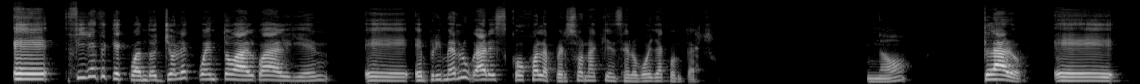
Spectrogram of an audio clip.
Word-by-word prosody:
Eh, 250 0 +6
fíjate 370 +4 -4
que 250 -1 -1
cuando 205 -1 0
yo 215 +5 -3
le 295 +4 -4
cuento 240 -3 -2
algo 210 -1 +5
a 210 -1 +5
alguien, 185 +1 -5 0.3
eh, 175 -2 -3
en 190 0 -2
primer 220 +4 -3
lugar, 225 -8 +1
escojo 220 -1 -5
a - - +4
la 195 -4 -2
persona 170 +4 -6
a - - -11
quien 180 -2 -10
se 155 - -8
lo 145 - -5
voy 160 +2 -5
a 165 - -9
contar. - - -13 1.7
¿No? 135 +5 -7 0.6
Claro, 230 -1 +6 0.2
eh, 170 -2 0
205 Hz, 145 wpm, -22 LUFS, 170-235 Hz, 1.7 s, Eh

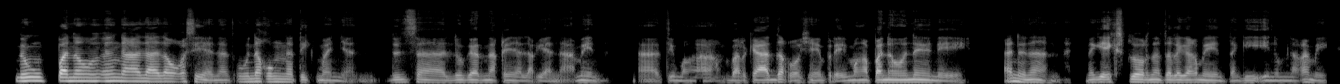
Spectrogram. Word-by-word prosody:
No'ng 170 +2 +6 0.2
panahon 160 -1 +6
ang 160 0 +4
naaalala 140 -2 +5
ko 130 - +1
kasi 125 -3 -2
'yan 95 -1 -3
at 100 0 -6
una 130 +2 +1
kong 130 -1 0
natikman 100 -6 -4
'yan, 75 -3 -13
do'n 110 +1 -3
sa 105 -3 -2
lugar 105 +1 -1
na 100 -1 -2
kinalakihan 85 -4 -5
namin 85 +3 -5 0.3
at 75 +2 -6
yung 90 -1 -7
mga 85 -1 -6
barkada 100 +2 +2
ko 90 +1 -4
siyempre 90 -4 -5
yung 95 +3 -3
mga 100 0 -1
panahon 105 0 +4
na 110 -1 +3
yun 90 - -3
eh, 80 -2 -5 0.5
ano 150 -2 +3
na 110 -4 0 0.4
nag-e-explore 115 +1 +2
na 110 - +1
talaga 105 -1 +1
kami, 95 -4 -2
nag-iinom 95 - -6
na - - -7
kami. 95 -7 -4
105 Hz, 175 wpm, -25 LUFS, 90-125 Hz, 0.5 s, No'ng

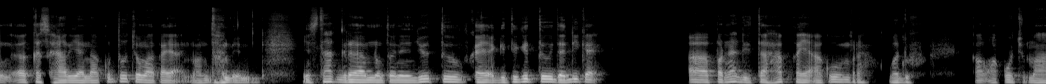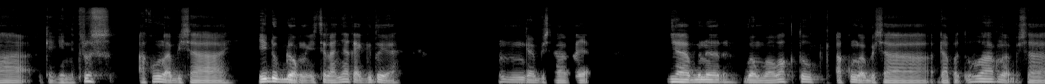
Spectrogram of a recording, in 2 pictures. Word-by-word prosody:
eee, 105 -1 0
keseharian 95 -2 +1
aku 95 0 -5
tuh 140 - +2
cuma 105 -3 +4
kayak 90 -1 +1
nontonin 95 +2 -1 0.6
Instagram, 110 -4 +3
nontonin 100 0 +3
YouTube 125 -3 +2
kayak 105 -3 +3
gitu-gitu. 120 +6 +2 0.2
Jadi 105 +4 +5
kayak, 115 -3 0 0.9
eee, 105 -1 +2
pernah 110 +3 +1
di 105 - -1
tahap 105 +2 -2
kayak 100 -2 +1
aku 95 - -8 0.2
pernah, 100 -4 -6 0.2
"Waduh, 100 -2 -3 0.6
kalau - - -6
aku 105 +4 -5
cuma 95 -4 -4 0.5
kayak - - -7
gini 80 - -5
terus, 140 -4 +1 0.4
aku - - -7
nggak 110 -7 +3
bisa 95 +2 -3 0.7
hidup, 135 +2 +9
dong.", 95 -5 +6
istilahnya 100 +5 0
kayak 95 - 0
gitu, 110 - +3
ya. - - -5 1.1
Mhm, 115 -2 -5
nggak 100 -2 -1
bisa 95 - -8
kayak 95 - -2 0.8
ya, 120 -1 +5
bener, 110 -1 +5 0.2
buang-buang 95 -1 +1
waktu, 120 - -5 0.3
aku - - -5
nggak 90 -4 +2
bisa 95 - -3 0.5
dapet - - -3
uang, 130 -1 +2
nggak - - -3
bisa - - -5
105 Hz, 150 wpm, -24 LUFS, 95-115 Hz, 1.1 s, hidup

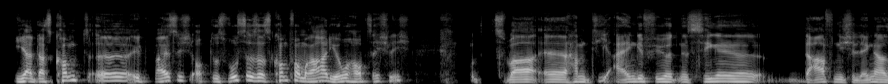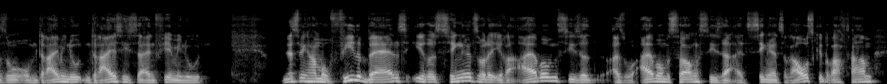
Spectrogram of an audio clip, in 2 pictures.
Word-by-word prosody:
Ja, 135 +1 +4
das 135 -1 0
kommt, 190 +2 0
äh, 170 0 +2
ich 150 -4 -1
weiß 155 +7 +1
nicht, 180 -2 -5
ob - - -5
du's 135 -1 -5
wusstest 180 0 +3
das 150 -3 +1
kommt 185 +1 -2
vom 165 -6 +3
Radio 135 0 +3
hauptsächlich. 130 +2 -4 0.6
Und - - -13
zwar, 115 +1 +1
äh, 115 -2 +2
haben 125 -2 -2
die - - -8
eingeführt, 130 0 0
'ne 115 -1 -3
Single 130 +1 0
darf 70 - -3
nicht 110 -2 -4
länger 105 +3 0
so 100 0 -1
um 95 -1 -3
3 110 +4 0
Minuten 115 -4 +1
30 110 +3 0
sein, 95 -1 -1
4 110 +1 -2
Minuten. 90 -2 -2 0.7
Und 115 - -2
deswegen 135 +1 0
haben 135 0 +4
auch - - 0
viele 190 +6 +3
Bands 120 +4 +2
ihre 120 -5 0
Singles 135 +6 0
oder 115 -3 +2
ihre 100 -2 -3
Albums, 165 -3 +2
diese 105 -5 -2
also 90 -3 -5
Album-Songs, 120 +2 +2
die 110 - -2
sie 95 0 0
als 85 - -8
Singles 110 -3 -1
rausgebracht 105 0 0
haben, 125 +2 0
125 Hz, 180 wpm, -23 LUFS, 110-135 Hz, 0.7 s, Ja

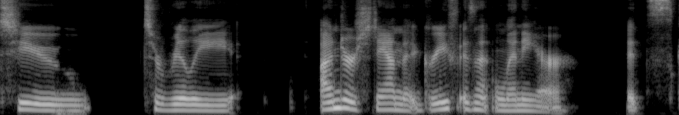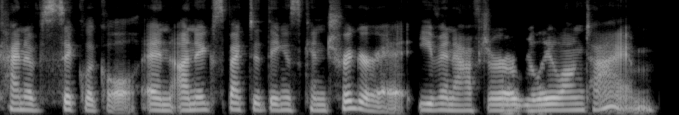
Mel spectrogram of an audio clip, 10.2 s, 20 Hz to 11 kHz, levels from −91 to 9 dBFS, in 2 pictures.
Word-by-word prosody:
to 165 -2 0 0.4
to 185 -4 -4
really 165 -2 +1 0.7
understand 190 -4 +4
that - - -3
grief 195 +4 0
isn't 185 -2 -2
linear. 155 - -2 0.4
It's - - -2
kind 185 -1 +1
of 165 -2 -1
cyclical, 180 -4 -1
and 165 -1 +2
unexpected 180 +1 0
things 175 0 -2
can 165 -2 -5
trigger 210 +4 +2
it 330 -1 -2
even 175 -1 -1
after 160 +1 0
a 165 - +3
really 160 +2 +2
long 175 +1 +1
time. - - -1
175 Hz, 140 wpm, -26 LUFS, 165-185 Hz, 0.7 s, understand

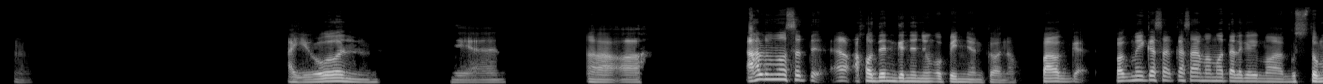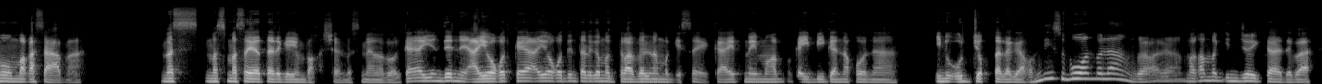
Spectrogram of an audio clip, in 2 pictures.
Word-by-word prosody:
Hmm. 100 -2 -22 2.6
Ayun. 120 0 +2 0.8
Ayan. 105 0 -8 0.9
Oo. 110 -1 0 1.1
Akala 235 +2 +9
mo 235 0 +5
sa 215 - +3
te - - -5
ah, 170 +1 +2
ako 170 - +5
din 170 -1 +5
ganyan 145 -2 +3
yung - - -3
opinyon 120 -4 0
ko, 105 +1 -3
'no. 100 0 -12 0.2
'Pag 140 -2 +3 0.2
'pag 165 +1 +3
may 200 +2 +2
kasa 195 -2 +2
kasama 180 -2 +1
mo 170 0 +1
talaga 155 -2 +1
yung 145 -1 0
mga 130 -2 -2
gusto 135 +3 +2
mong 140 -1 +1
makasama, 125 -6 0 0.8
mas 140 0 -1
mas 140 0 -2
masaya 135 -1 +5
talaga 125 -1 +2
yung 110 -1 -3
bakasyon, 105 +1 -9
mas 105 - -17
memorable. 105 -2 -6
Kaya 150 +2 +2
ayun 160 0 -1
din 165 -3 +2
eh, - - +1
ayoko 140 +4 +4
kaya 150 -2 +1
ayoko 150 -1 0
din 155 -1 -7
talaga 145 -1 0
mag-travel 130 -1 0
ng 125 - -3
mag-isa, 105 -2 -8
eh. 100 - -10
Kahit 120 +3 -3
may 125 -1 -1
mga 120 0 -5
kaibigan 120 0 -1
ako 115 0 -5
na 110 -2 -8 0.3
inuudyok 135 -1 -2
talaga 120 -3 0
ako, 140 +11 -6
"Hindi, 265 +5 -4
subukan 265 +1 0
mo - - -2
lang 245 -3 -4
baka 80 -10 -8
baka 140 - -5
mag-enjoy 155 -4 -3
ka, 125 -5 -1
'di 110 - -5
ba?" 115 -1 0
130 Hz, 155 wpm, -23 LUFS, 115-155 Hz, 2.6 s, Akala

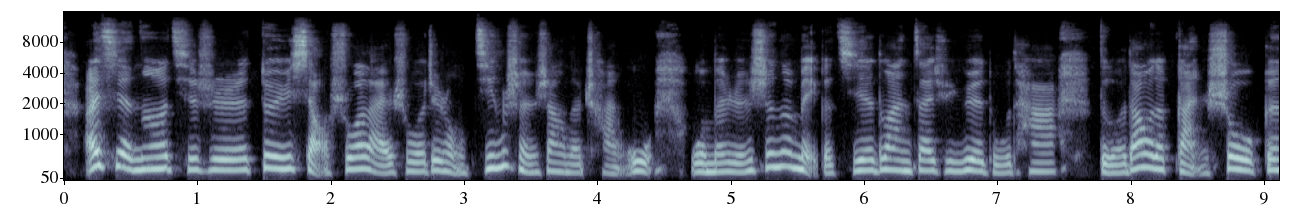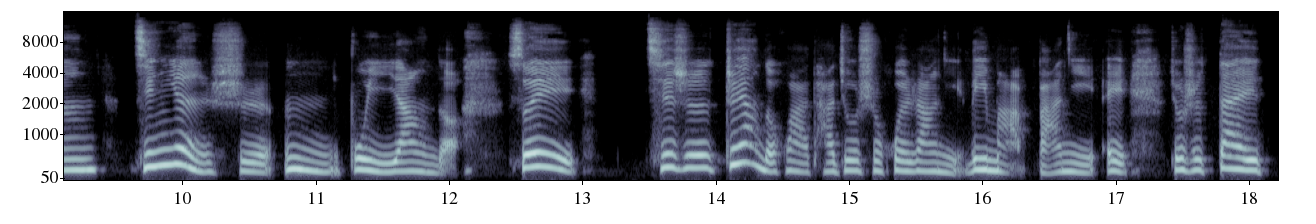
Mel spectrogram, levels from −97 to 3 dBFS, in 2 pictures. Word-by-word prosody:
而 315 - +7
且 300 -3 +3
呢， 245 +3 +3
其 240 -1 -2
实 230 +1 0
对 270 -2 +4
于 260 - +3
小 255 - +4
说 250 +1 0
来 175 -10 0
说， 200 +2 -3
这 220 -1 +1
种 185 -3 -5
精 270 +5 +3
神 230 - -2
上 195 -1 -4
的 175 -1 -5
产 160 -4 -8
物， 205 -1 -1 0.3
我 190 0 0
们 190 +1 -1
人 190 +3 -2
生 295 +7 +1
的 310 - 0
每 260 0 +2
个 165 -1 -6
阶 220 +7 0
段 230 -3 0
再 220 +1 -1
去 210 0 -6
阅 220 +1 +1
读 175 0 -7
它， 195 +2 -6 0.3
得 175 -1 -1
到 275 +2 +3
的 250 - +3
感 195 -9 -5
受 240 +2 +3
跟 235 +2 +1 0.3
经 315 +4 +5
验 270 - +3
是 195 0 -3
嗯， 230 -4 +2
不 240 -1 +4
一 195 -4 +1
样 205 -2 -1
的。 - - -5 0.4
所 285 - +5
以， 265 -9 +4 0.5
其 285 +1 +2
实 275 -2 +1
这 350 +2 +4
样 380 -8 +1
的 200 -3 0
话， 200 -2 -7
它 200 +1 -7
就 220 +2 -2
是 210 +1 -3
会 205 +2 -2
让 200 -2 -3
你 165 - -8
立 235 +5 +3
马 210 -4 -1
把 170 +3 -5
你 190 -4 -3
哎， 200 -3 -1 0.3
就 235 - 0
是 230 +1 -1
带 230 -1 +2
220 Hz, 225 characters per minute, -23 LUFS, 195-250 Hz, 0.5 s, 而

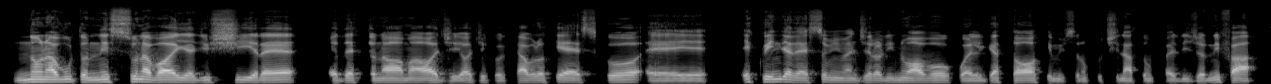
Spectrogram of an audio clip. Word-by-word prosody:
non 115 +6 +3
ho 115 - +7
avuto 115 0 +2
nessuna 115 +3 +2
voglia 105 -1 +6
di 95 +2 -5
uscire 105 +1 +2 0.2
e - - -3
ho - - -1
detto: 100 -1 -3
"No, 95 0 +2
ma 95 0 +1
oggi 95 -2 0
oggi 95 -1 -4
col 90 0 -10
cavolo 95 +1 -1
che 105 -3 +1
esco", 105 +3 -2
ehm, 90 0 -1 0.4
e - - -3
quindi 120 0 +1
adesso 100 0 -1
mi 105 -1 -5
mangerò 95 0 -4
di 95 +2 -7
nuovo 100 0 0
quel 90 0 -3
gâteau 95 0 0
che 90 - -9
mi 85 -1 -8
sono 85 +1 -11
cucinato 85 0 -7
un 85 - -10
paio 85 - -6
di 85 +1 -9
giorni 95 +5 -4
fa, 95 -4 +2
100 Hz, 175 wpm, -24 LUFS, 90-105 Hz, 0.4 s, ho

